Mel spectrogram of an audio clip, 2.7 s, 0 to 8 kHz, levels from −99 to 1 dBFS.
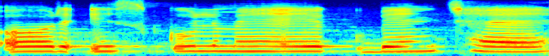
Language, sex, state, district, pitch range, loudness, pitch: Hindi, female, Jharkhand, Palamu, 260-265 Hz, -15 LUFS, 265 Hz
